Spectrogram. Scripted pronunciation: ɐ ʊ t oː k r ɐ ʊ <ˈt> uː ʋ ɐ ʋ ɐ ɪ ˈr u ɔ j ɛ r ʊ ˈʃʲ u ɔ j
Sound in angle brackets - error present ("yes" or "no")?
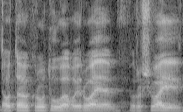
no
